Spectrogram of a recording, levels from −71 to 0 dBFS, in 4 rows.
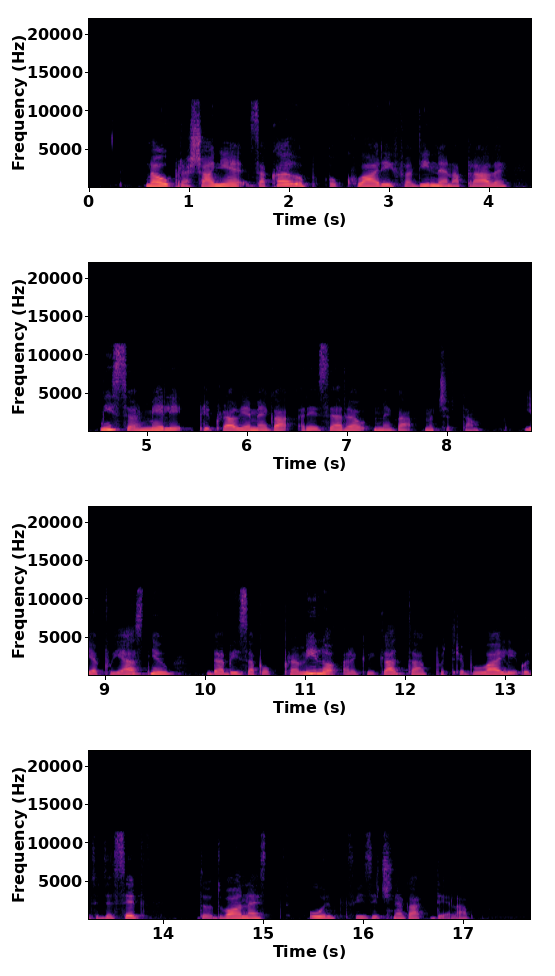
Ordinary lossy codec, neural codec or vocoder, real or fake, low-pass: none; codec, 24 kHz, 0.9 kbps, WavTokenizer, medium speech release version 2; fake; none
